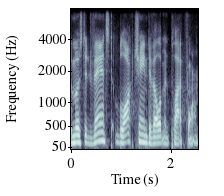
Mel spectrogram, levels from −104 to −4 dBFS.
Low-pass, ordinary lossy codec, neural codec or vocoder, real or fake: 7.2 kHz; Opus, 64 kbps; none; real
